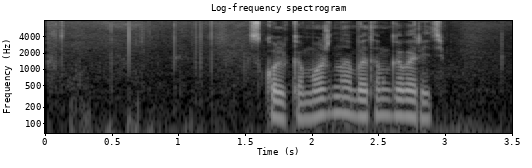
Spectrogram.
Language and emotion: Russian, neutral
